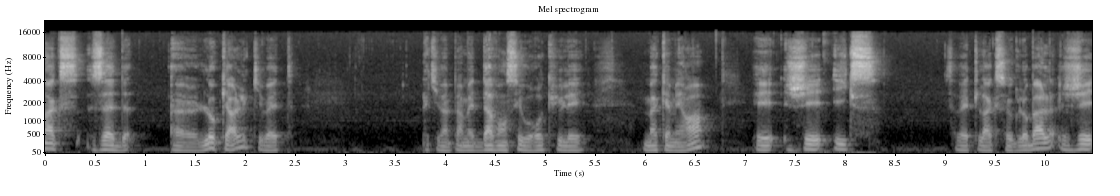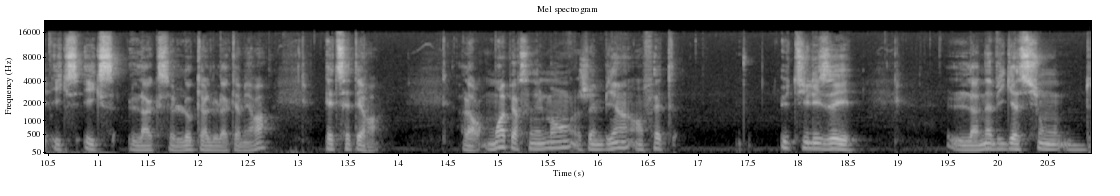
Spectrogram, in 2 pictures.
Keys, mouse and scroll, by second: 7.5 g, 10.2 g, 13.0-20.9 alt+shift+drag.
